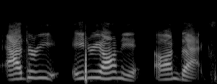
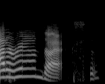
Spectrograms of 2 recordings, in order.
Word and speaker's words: Adirondacks: It's just like the chair, the Adirondacks, because I kept trying to call it the Adirondacks, and that's not how you say it. And my husband would look at me and go, like the chair, and I'm like, oh yeah, Adirondacks.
